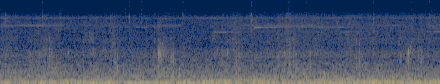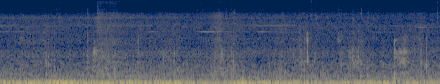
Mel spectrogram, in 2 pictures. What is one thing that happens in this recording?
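Footsteps tread slowly on an asphalt road.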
